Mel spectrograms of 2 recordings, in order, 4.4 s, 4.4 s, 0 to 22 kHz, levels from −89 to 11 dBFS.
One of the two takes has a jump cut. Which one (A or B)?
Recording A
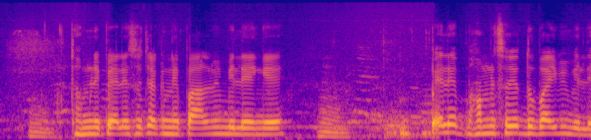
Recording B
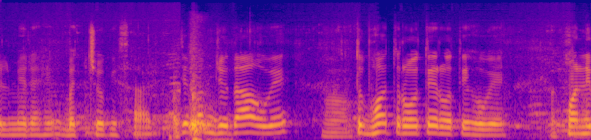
B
